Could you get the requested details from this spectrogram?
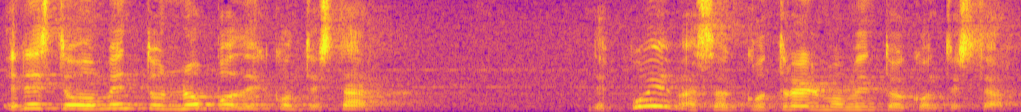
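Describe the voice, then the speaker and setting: Gravelly, high-voiced Rioplatense religious teacher. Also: male voice, sing-song, moderate pace, roomy sound, in a large hall, a little hiss or hum. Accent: Rioplatense Spanish. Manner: poses rhetorical questions, then answers them emphatically. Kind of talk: Torah lesson to a small audience.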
